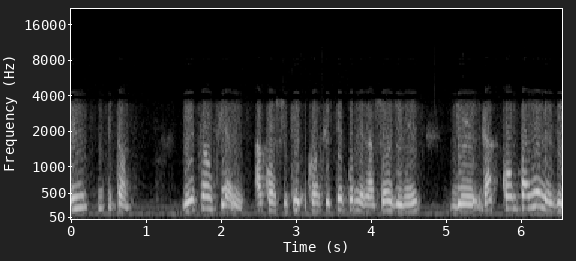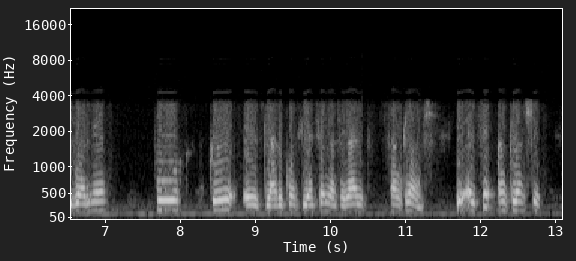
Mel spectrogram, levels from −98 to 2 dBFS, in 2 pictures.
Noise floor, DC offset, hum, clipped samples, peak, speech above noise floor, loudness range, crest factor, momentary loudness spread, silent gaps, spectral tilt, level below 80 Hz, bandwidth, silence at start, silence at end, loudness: -64 dBFS; under 0.1%; none; under 0.1%; -12 dBFS; 37 dB; 2 LU; 16 dB; 7 LU; none; -9.5 dB/octave; -82 dBFS; 4.4 kHz; 0 s; 0.3 s; -28 LUFS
